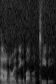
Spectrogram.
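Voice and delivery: low, quiet and rushed; fast hushed tough-guy brush-off; tough guy denial. Retold or imitated. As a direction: mumble it like a streetwise dealer. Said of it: "I was so in character".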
